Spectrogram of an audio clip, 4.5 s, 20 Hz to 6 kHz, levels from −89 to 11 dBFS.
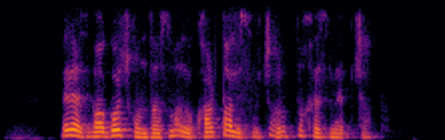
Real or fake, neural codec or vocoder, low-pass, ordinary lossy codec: real; none; 5.4 kHz; Opus, 32 kbps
